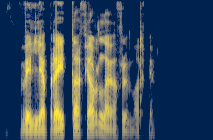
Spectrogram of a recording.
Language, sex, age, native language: Icelandic, male, 20-29, Icelandic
